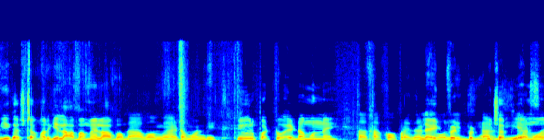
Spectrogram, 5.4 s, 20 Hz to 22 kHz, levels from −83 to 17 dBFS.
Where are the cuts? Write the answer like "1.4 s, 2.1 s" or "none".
none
